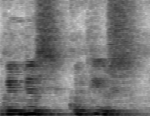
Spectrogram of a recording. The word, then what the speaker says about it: Quintus Curtius: The historian Quintus Curtius, Roman historian, Quintus Scutius. Now this, you may think that why I am pronouncing this means because I have already told you, Latin is a phonetic language.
